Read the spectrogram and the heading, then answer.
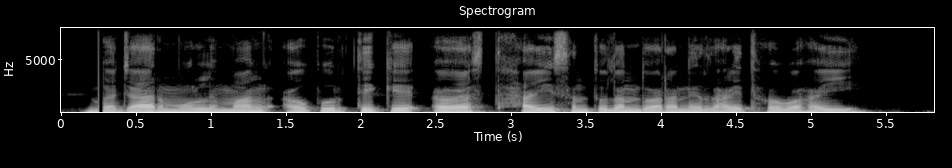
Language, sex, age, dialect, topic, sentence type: Magahi, male, 25-30, Central/Standard, agriculture, statement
